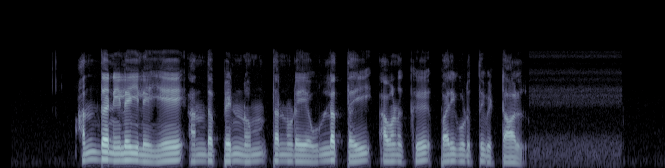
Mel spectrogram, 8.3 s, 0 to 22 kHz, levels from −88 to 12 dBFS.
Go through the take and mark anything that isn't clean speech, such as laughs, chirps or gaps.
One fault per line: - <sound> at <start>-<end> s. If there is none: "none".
none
